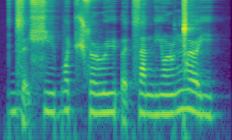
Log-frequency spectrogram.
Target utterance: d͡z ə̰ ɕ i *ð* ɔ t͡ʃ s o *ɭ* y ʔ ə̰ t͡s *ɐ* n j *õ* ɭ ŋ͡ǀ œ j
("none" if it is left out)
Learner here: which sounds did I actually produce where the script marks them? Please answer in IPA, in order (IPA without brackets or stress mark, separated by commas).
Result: b, ɭ, a, õ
